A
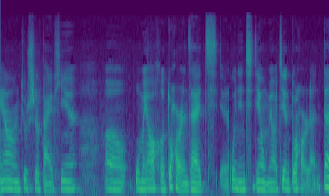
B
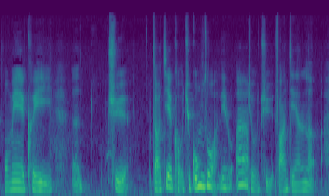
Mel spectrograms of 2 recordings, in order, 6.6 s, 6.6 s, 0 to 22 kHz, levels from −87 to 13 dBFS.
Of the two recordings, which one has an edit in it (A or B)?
B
